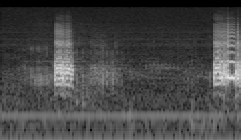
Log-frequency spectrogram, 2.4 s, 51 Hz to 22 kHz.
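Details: Migrating sandhill cranes at Homer, September 2009. Two loud, harsh trumpeting rattles about one and a half seconds apart, with softer calls in the gap between them.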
